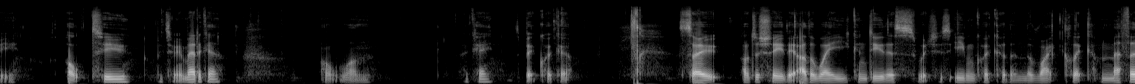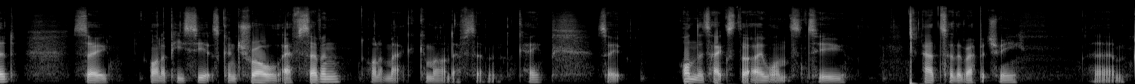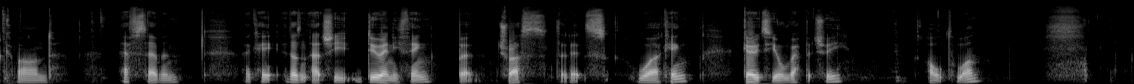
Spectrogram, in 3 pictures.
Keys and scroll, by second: 0.7 alt+2, 2.5 alt+1, 7.7 Down, 19.1 Down, 19.4 Up, 23.6 super+F7, 30.9 alt+1.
